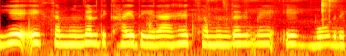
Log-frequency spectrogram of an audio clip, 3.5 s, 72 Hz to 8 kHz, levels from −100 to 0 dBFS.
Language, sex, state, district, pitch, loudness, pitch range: Hindi, female, Delhi, New Delhi, 205 Hz, -18 LUFS, 195-215 Hz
